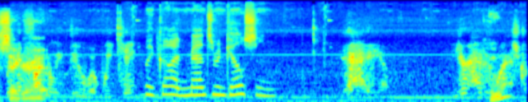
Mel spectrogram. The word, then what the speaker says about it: Mikkelsen: It's Mikkelsen.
